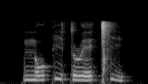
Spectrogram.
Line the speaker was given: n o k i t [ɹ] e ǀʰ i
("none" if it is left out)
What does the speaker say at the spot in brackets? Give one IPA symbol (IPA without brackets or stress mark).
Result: ɹ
